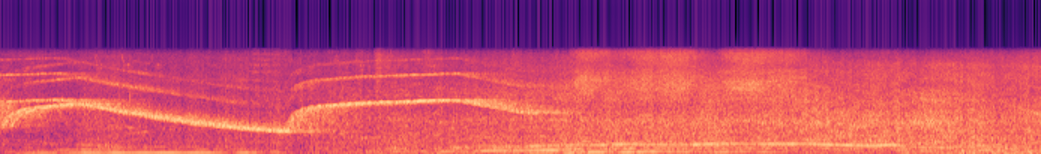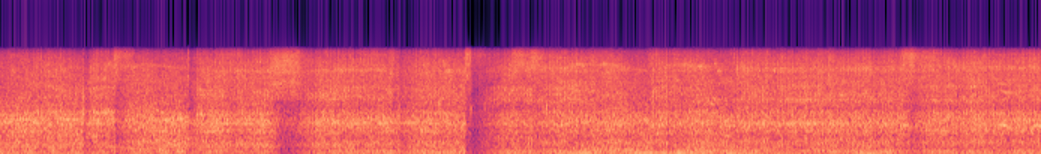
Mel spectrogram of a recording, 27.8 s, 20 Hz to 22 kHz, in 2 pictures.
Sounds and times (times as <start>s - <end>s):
Fire engine, fire truck (siren): 0.0s - 27.7s
Outside, urban or manmade: 0.0s - 27.7s.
